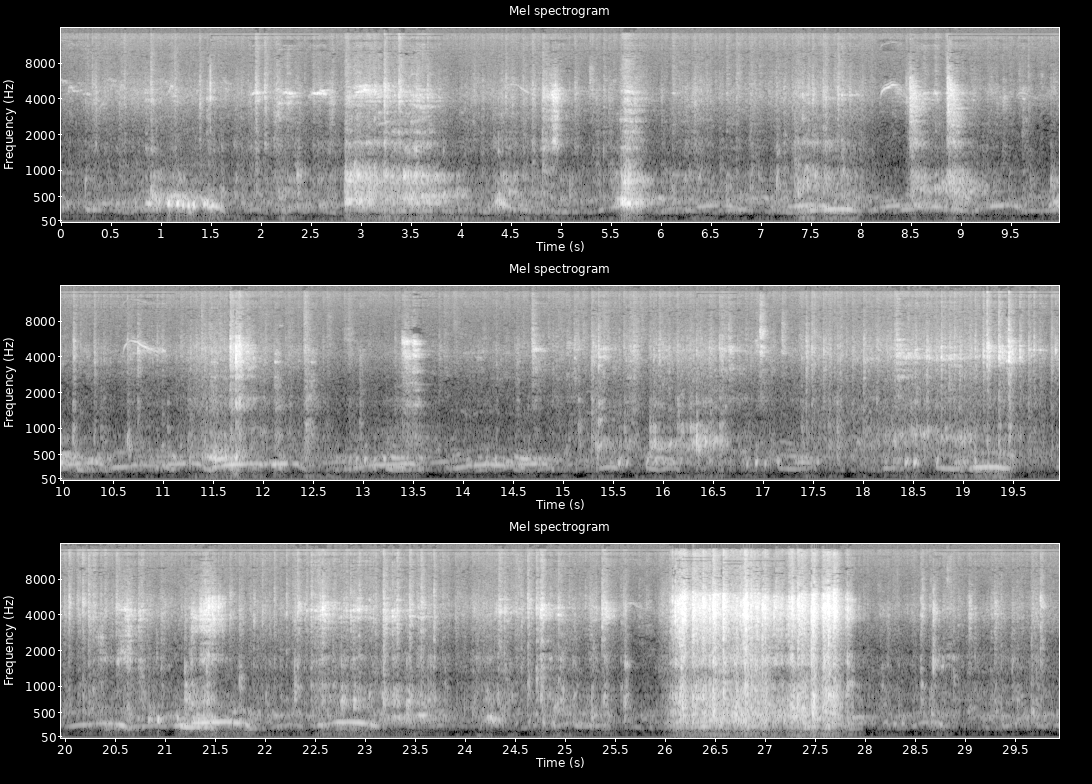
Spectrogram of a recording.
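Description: Domestic racing pigeons cooing over and over in a loft, with a few sharp knocks in between. Near the end a loud rushing noise lasts about two seconds.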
